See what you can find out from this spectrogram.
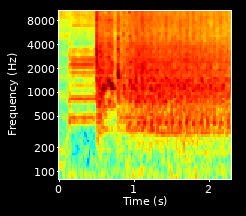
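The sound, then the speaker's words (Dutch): A shovel loader's engine starts at a burial pit: a short whirring crank of the starter, then the engine catches abruptly and settles into a loud, steady running drone. “En daar start de shovel.”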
